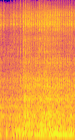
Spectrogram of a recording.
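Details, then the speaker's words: Honda Astrea Grand, low on power, after carburetor and valve work: busy rattly idle with clattery top-end chatter, still very noisy; valve clearance to be readjusted, exact source unconfirmed. "tapi coba kita Setel lagi kulitnya biar lebih maksimal ya karena masih berisik sekali ya suaranya"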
